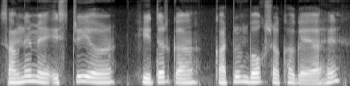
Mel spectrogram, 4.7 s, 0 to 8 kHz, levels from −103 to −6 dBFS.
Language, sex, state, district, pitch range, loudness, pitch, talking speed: Hindi, male, Arunachal Pradesh, Papum Pare, 140-165 Hz, -17 LUFS, 150 Hz, 140 wpm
